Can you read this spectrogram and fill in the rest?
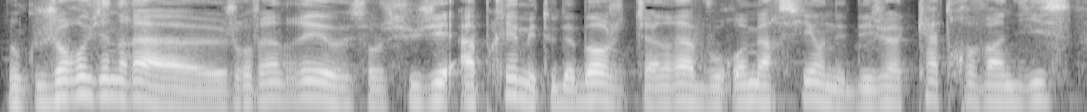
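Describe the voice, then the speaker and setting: A man's voice: medium pitch, quick pace, a little mellow. Rambling young man doing game commentary. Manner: rambling, hesitant, jokey with frequent fillers. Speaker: gaming YouTuber. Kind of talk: casual gameplay commentary.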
